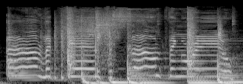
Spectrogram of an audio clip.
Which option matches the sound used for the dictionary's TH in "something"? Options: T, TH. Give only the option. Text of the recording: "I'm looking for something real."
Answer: TH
